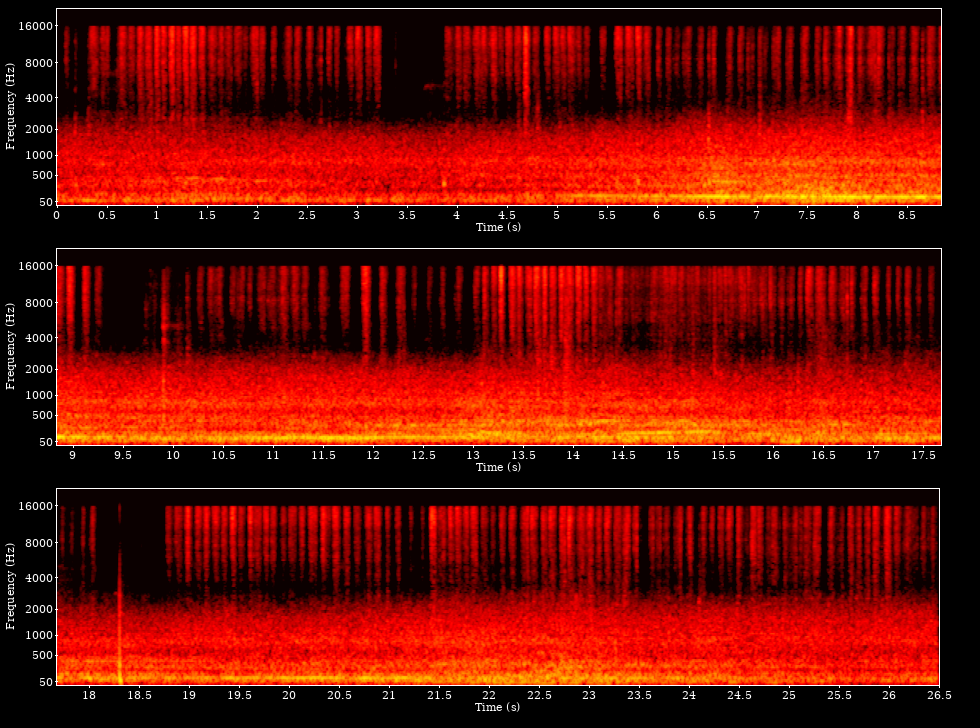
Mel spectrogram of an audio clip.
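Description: A paintbrush swishes softly across a vinyl cushion.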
